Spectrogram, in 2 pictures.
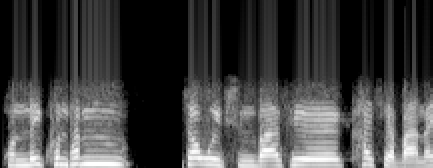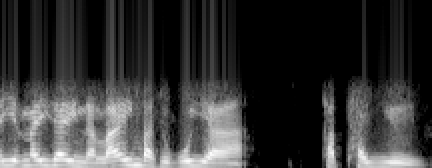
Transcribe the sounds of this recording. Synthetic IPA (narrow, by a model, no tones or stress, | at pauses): kʰɔndɯjkʰɔntʰan | zawejp̚sɯnbasɯkʰasabanajɾnajzainalaimbas̬ɯɡɔja | tʰap̚tʰajɯ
